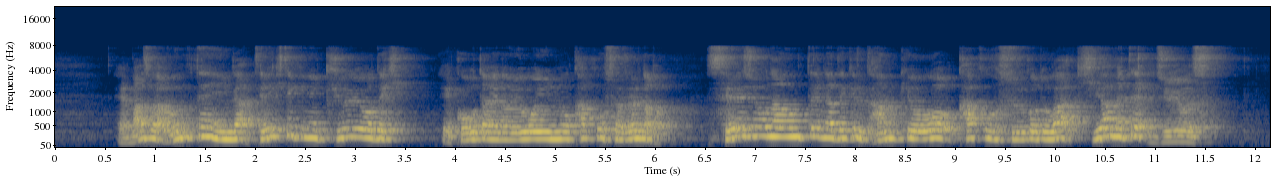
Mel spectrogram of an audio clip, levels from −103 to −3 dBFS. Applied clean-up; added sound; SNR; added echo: none; none; none; reverberation time 0.7 s.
